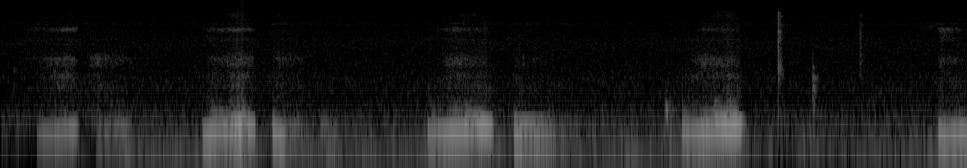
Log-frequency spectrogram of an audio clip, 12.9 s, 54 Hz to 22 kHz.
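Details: A 14-year-old rescued cat snores while sleeping, with low, rumbling sounds on each breath, about 18 breaths a minute.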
